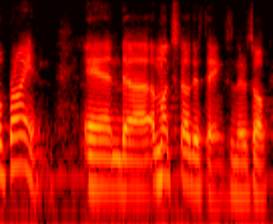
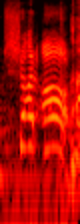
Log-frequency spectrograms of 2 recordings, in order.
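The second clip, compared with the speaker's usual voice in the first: exasperated dismissal; 14 semitones higher than usual. Retold or imitated. Irritated at hippies.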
